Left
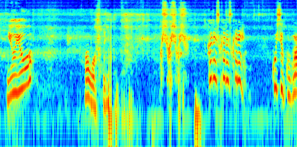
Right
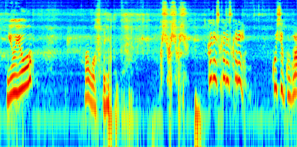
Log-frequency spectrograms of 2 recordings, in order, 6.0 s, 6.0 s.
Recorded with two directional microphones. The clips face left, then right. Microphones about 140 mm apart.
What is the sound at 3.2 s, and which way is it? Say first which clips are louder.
Speech: even; 20° right (ahead or behind).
